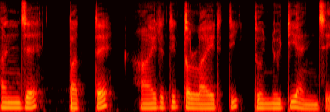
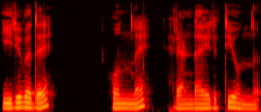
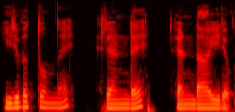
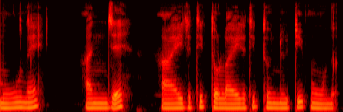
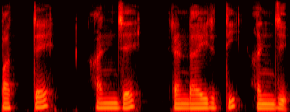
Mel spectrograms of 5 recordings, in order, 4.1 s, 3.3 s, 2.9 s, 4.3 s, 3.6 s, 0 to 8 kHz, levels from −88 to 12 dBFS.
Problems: low volume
